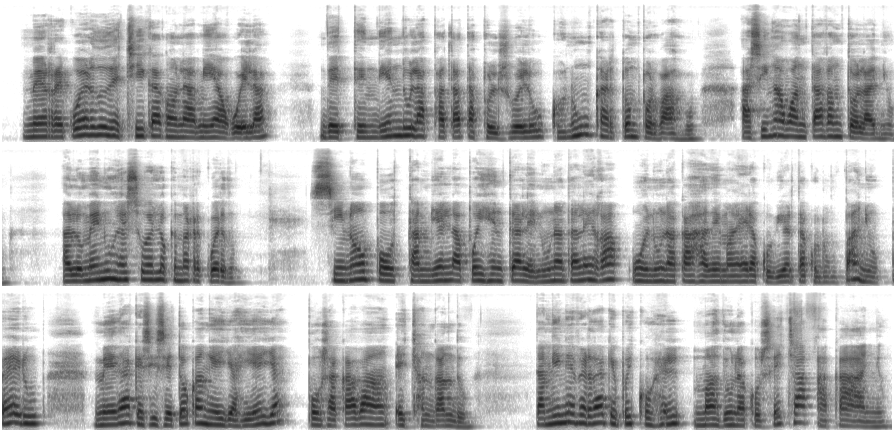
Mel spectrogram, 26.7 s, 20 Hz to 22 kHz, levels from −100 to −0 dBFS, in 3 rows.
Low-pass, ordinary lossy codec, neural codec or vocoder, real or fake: 19.8 kHz; none; vocoder, 44.1 kHz, 128 mel bands every 512 samples, BigVGAN v2; fake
